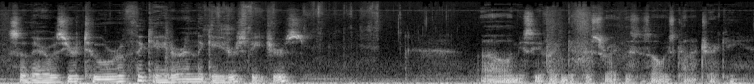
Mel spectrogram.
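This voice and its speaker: Amid noticeable background noise, a man speaks at a fairly quick pace and medium pitch with ordinary pitch variation and long, frequent pauses. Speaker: ASMR content creator. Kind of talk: soft-spoken ASMR tour.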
